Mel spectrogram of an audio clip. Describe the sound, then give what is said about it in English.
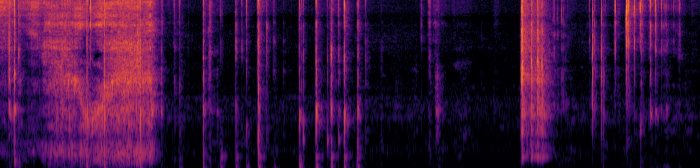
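Crinkly rustling and tearing as the foil seal is peeled off a Tropicana orange juice bottle. A loud continuous stretch comes first, then scattered sharp clicks and taps with pauses, a short second burst of crinkling and a few more clicks. “It's just a normal lid. And then peel the little top off.”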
